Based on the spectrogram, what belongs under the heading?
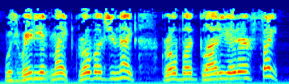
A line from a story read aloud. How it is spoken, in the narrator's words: the Grobugs called out together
